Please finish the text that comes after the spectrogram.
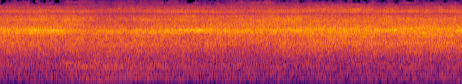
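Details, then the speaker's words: Bedford QL truck at idle, Solex carb that idled well but would not pull away: loud steady hiss of air drawn in over a soft low engine beat, sucking at the carb joint, a vacuum leak. "yeah it's sucking where that meets that"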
